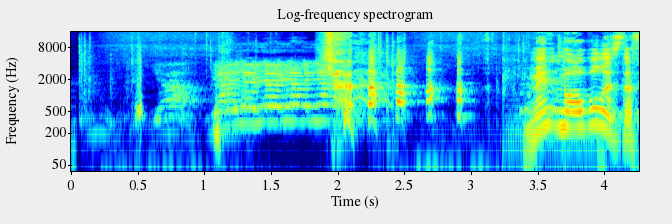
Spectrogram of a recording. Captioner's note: laughs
